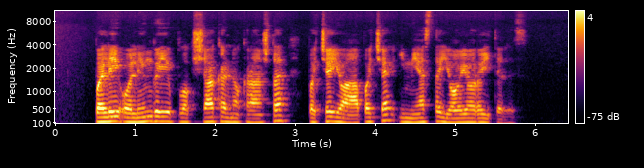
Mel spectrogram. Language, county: Lithuanian, Kaunas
